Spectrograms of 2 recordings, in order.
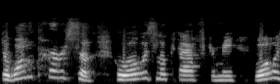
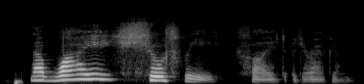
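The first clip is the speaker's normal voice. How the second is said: very, very calm, even, quiet voice; 6 semitones lower, 5 dB quieter than usual. Recounting a story and quoting what she said, retelling her very calm line. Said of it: "very, very calmly she says".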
